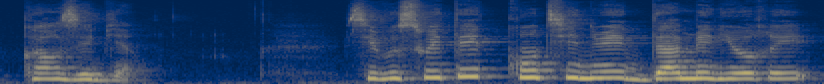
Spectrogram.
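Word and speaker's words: corps et biens: bien cors et bien dans ces deux derniers cas le S se prononce Z Z cors et bien si vous souhaitez continuer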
